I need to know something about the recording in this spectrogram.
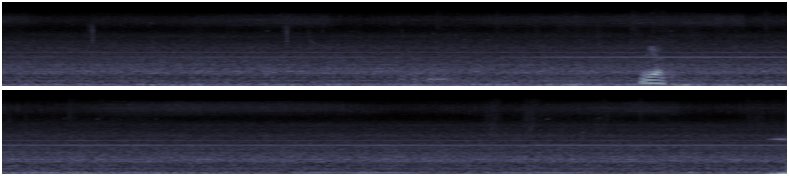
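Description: Footsteps shuffle softly on grass.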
